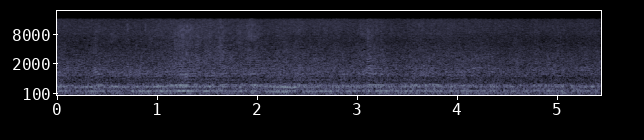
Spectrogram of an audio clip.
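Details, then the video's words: Buzzing of a bee swarm out of its hive: a thick, unbroken drone of many insects, with single bees passing near and briefly raising higher, wavering hums around the first and second seconds. "bees therapy swarm natural buzzing sound"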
